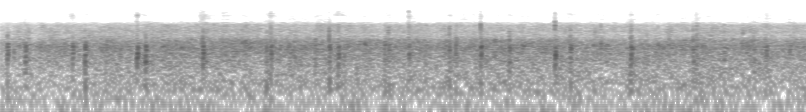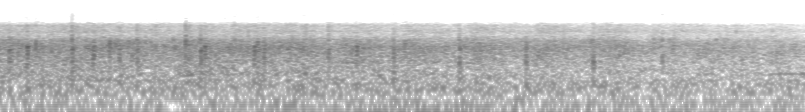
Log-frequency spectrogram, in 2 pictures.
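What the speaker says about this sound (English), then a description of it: "let's give them an applause" A crowd applauding steadily throughout, dense clapping at an even level with a few sharper individual claps standing out, no talking over it.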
